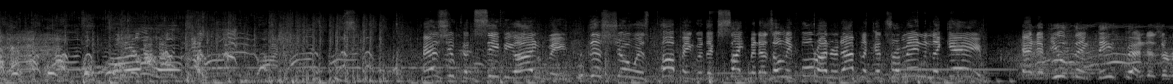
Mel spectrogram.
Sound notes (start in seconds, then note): 0.0 chuckling; 0.8 popping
